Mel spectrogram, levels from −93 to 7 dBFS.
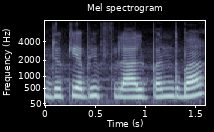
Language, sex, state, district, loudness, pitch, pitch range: Bhojpuri, female, Bihar, East Champaran, -15 LUFS, 240 Hz, 225-250 Hz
